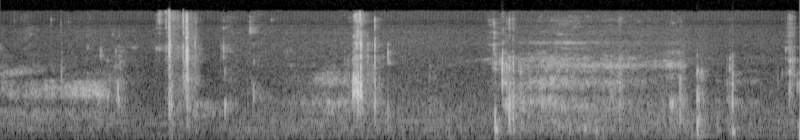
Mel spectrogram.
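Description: A man chewing a raw Chinese cabbage leaf eaten straight from the plant, with irregular crisp crunches.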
